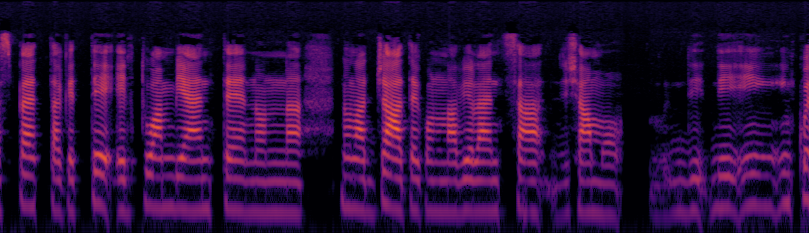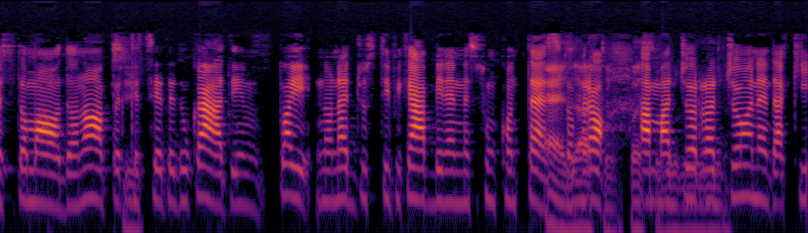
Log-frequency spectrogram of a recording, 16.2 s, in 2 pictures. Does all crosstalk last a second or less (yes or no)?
no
